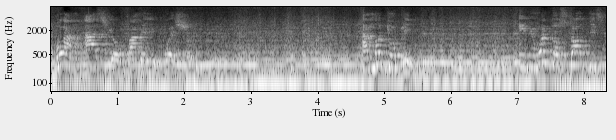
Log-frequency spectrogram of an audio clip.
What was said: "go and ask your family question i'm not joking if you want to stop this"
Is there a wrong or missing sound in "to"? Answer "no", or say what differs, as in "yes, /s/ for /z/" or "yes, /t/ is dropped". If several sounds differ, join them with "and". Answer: no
